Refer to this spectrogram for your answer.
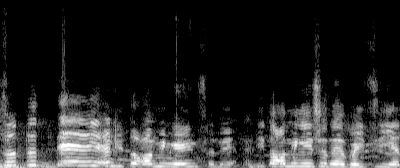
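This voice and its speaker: With music playing in the background, a man uses a raised, projected voice in a playful tone. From Philippines. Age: 20s. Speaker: YouTube vlogger. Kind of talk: casual talk to camera. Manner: playful, joking.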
